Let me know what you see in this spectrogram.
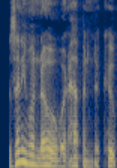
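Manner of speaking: creepy, spooky mystery-show host voice. Retelling a movie parody of the mystery show: Robert Stack voice. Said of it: "Robert Stack, come in and be like".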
